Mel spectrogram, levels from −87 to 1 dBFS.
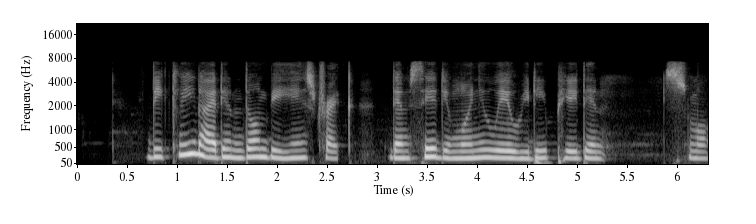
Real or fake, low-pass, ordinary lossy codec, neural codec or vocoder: fake; 7.2 kHz; none; codec, 16 kHz, 1 kbps, X-Codec, HuBERT features, trained on balanced general audio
